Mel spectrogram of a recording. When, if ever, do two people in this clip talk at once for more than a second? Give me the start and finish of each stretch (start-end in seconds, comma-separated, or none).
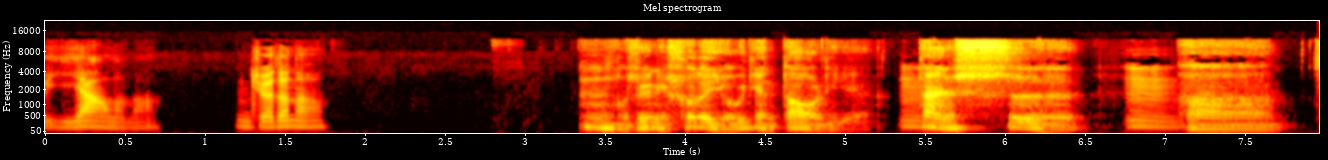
none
